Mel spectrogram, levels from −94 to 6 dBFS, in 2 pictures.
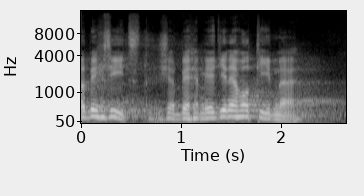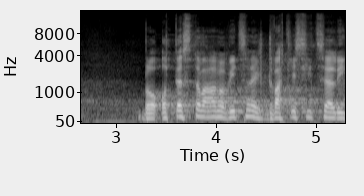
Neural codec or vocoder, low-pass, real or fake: codec, 44.1 kHz, 7.8 kbps, Pupu-Codec; 14.4 kHz; fake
